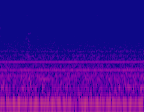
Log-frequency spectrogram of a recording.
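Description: Pencil drawing on paper: a few short strokes of graphite on the sheet as a line is sketched, over a steady low hum.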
